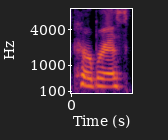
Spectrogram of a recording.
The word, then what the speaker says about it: Cerberus: kerberus for ex example there is no Soft C Sound in the Greek alphabet so like people will say cus but that's not how it's pronounced it's kerberus kir things like that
